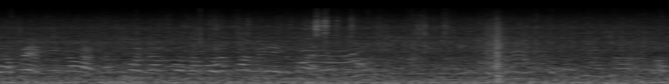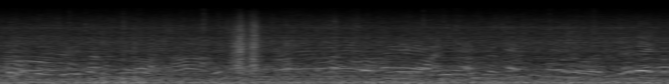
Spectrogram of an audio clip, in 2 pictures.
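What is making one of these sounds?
Wooden skewers tap and scrape against a metal griddle.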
